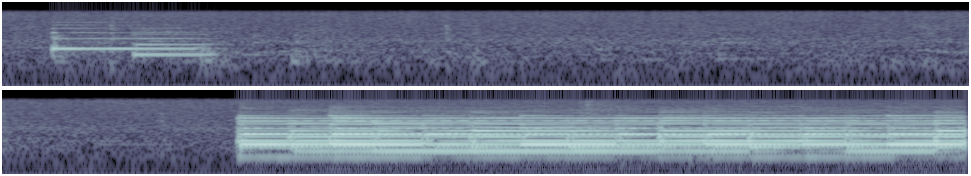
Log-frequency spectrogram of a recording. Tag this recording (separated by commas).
Music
